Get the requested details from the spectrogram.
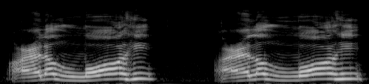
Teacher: यहां पर इस्म जलालत अल्लाह अजजल के लाम को हमें पुर करना है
